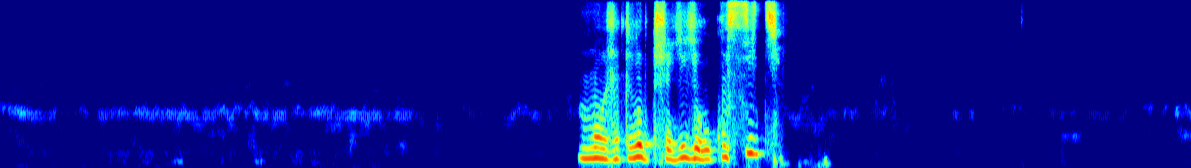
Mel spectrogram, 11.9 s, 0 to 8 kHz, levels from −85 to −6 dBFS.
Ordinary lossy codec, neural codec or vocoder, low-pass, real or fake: none; codec, 16 kHz, 2 kbps, FreqCodec, smaller model; none; fake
